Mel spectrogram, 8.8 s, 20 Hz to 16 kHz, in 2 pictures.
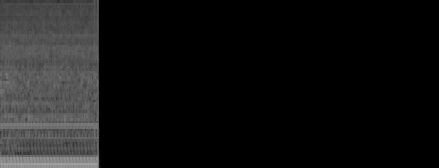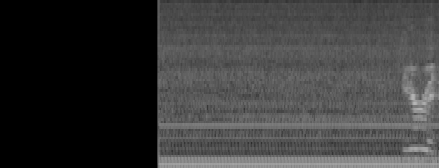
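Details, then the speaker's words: Rotary phase converter rebalanced with added capacitors on the wild leg, running a 5 hp band saw: steady, even low hum with no growl or flutter. Load carried evenly; balance much improved. "with the band saw running witches the five horsepower machine so I think the balancing this is a lot better now"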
